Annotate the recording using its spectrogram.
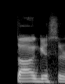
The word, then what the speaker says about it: Tsongas: Did I say that right? – Is the Tsongas? Tsongas Arena. Yeah, you got it.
